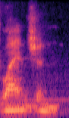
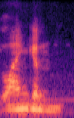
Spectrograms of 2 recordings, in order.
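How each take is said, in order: First: The G is pronounced as a soft sound. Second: The G is pronounced as a hard sound. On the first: The speaker calls it wrong. "a soft G is Langen" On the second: The speaker calls it right. "do I have to pronounce the hard G? Is it Langan?"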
